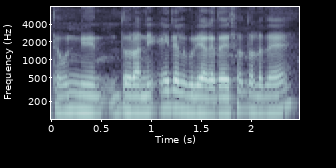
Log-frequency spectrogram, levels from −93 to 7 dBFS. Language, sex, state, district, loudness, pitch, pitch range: Chakma, male, Tripura, Unakoti, -17 LUFS, 125 Hz, 125-135 Hz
